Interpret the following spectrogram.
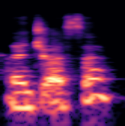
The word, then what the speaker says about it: Andressa: My friends Elizabeth and Andressa, did I say it right? Yep, Andressa.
